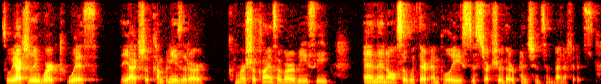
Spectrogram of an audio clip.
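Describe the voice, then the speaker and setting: A man's voice: low voice, moderate pace, creaky, a little mellow, slightly rough. A man from Costa Rica, a guest on a business interview, talking at length in a loose, rambling way. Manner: talkative, many fillers and restarts.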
